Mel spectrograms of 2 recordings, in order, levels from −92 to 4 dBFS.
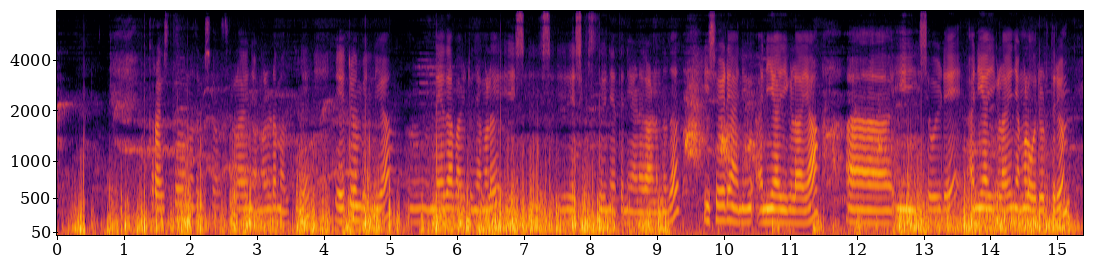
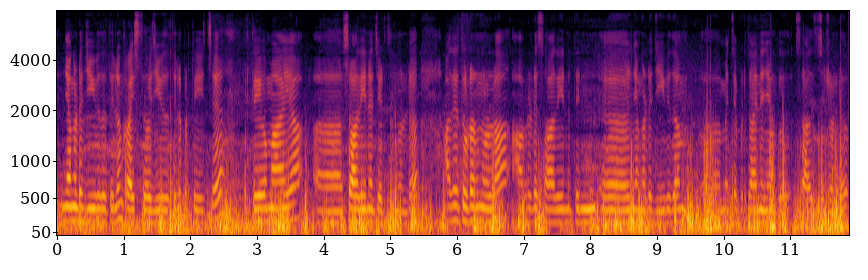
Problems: none marked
